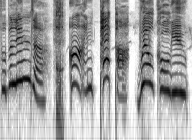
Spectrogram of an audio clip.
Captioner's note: snorts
